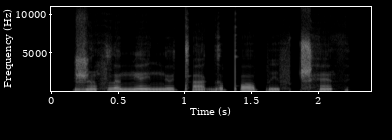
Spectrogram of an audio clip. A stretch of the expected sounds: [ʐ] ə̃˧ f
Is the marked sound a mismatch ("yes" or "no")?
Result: no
